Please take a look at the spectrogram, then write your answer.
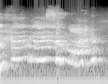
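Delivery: laughing. Real, not acted. Disgusting food, laughing.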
